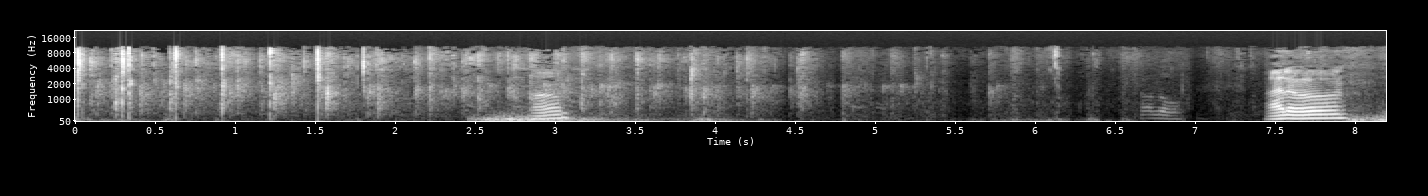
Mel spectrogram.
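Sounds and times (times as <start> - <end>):
audience applause: 0.0 - 5.9
speech: 2.8 - 3.3, 7.4 - 8.1.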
